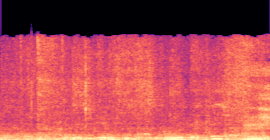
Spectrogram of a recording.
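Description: Indistinct, low-pitched talk of several people close by, no single clear speaker.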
